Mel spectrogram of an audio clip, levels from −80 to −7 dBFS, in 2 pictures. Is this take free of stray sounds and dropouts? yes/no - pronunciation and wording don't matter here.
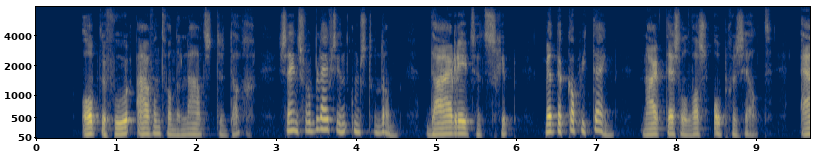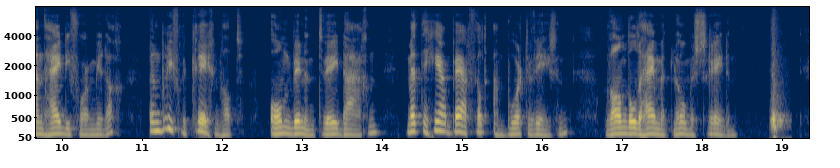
no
